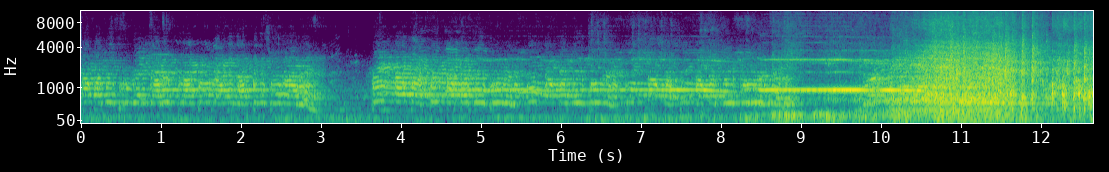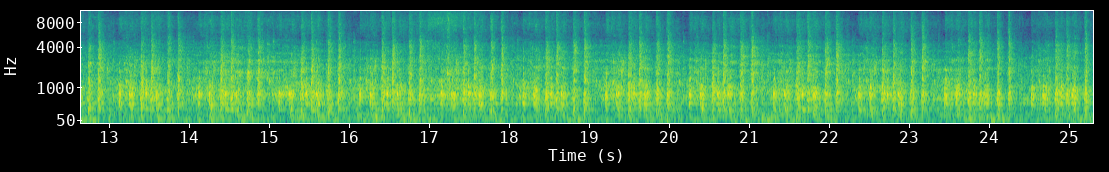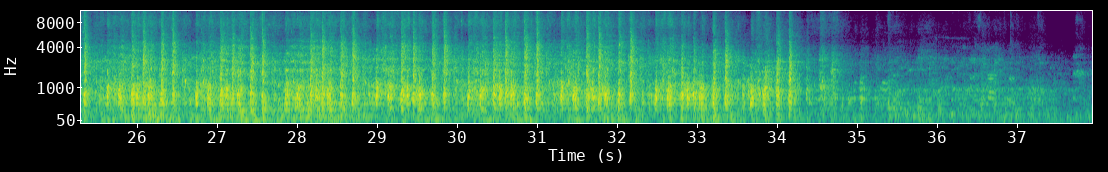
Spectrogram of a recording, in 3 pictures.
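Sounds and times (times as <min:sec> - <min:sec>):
train hum: 0:00.0 - 0:37.9
train wheels clattering: 0:10.3 - 0:36.0.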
